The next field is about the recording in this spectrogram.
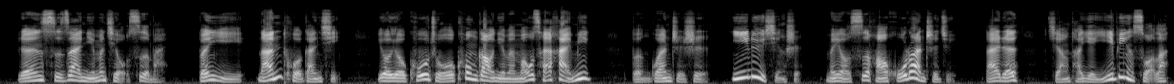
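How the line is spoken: Cold. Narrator (Chinese): 侯姨冷冷道

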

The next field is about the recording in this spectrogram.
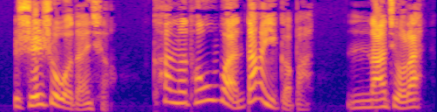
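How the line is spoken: Angry tipsy. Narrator (Chinese): 赖毛被激怒了，瞪着一双微醉的小眼道

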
